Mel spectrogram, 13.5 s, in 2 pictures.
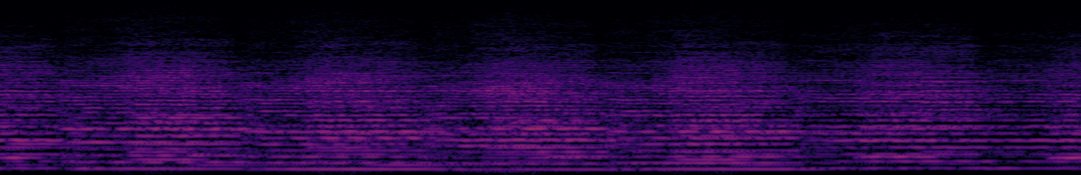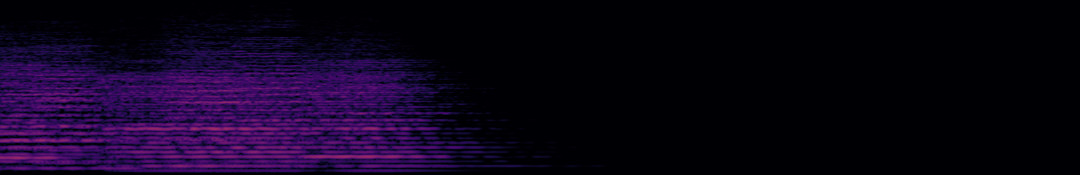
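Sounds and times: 
string trio playing: 0.0s - 9.8s.

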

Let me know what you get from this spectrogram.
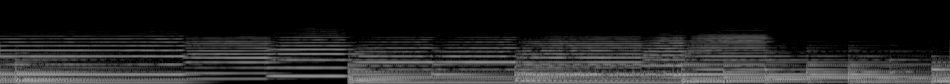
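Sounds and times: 
trumpet melody: 0.0s - 9.4s.

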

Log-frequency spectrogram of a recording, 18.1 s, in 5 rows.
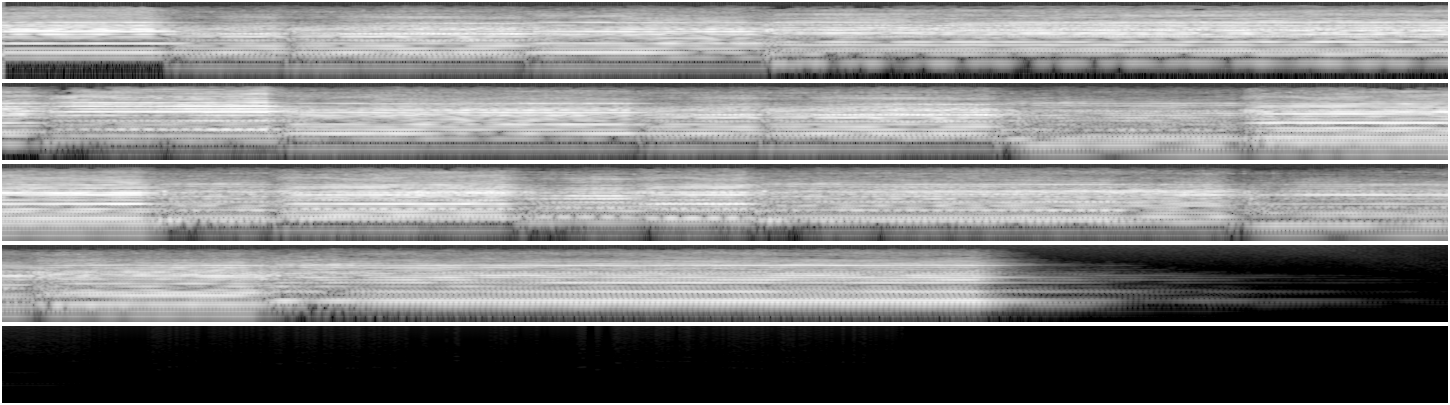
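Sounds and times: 
violin and cello duet: 0.0s - 13.5s.

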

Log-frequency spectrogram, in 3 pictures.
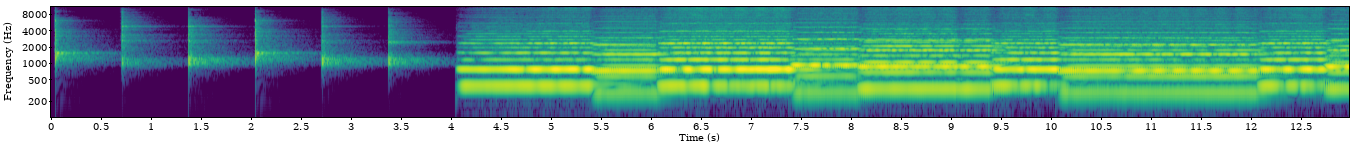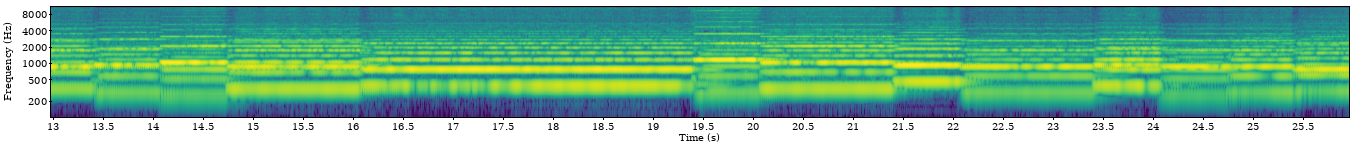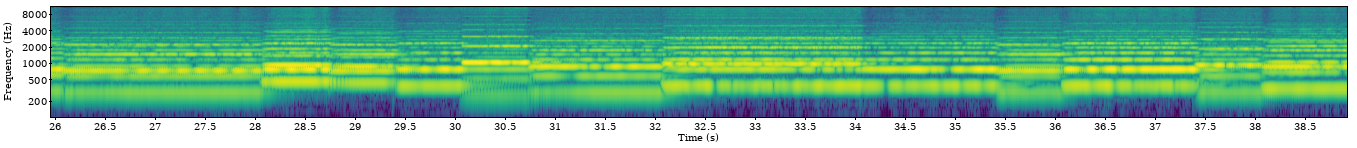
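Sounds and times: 
flute trio: 4.1s - 38.9s.

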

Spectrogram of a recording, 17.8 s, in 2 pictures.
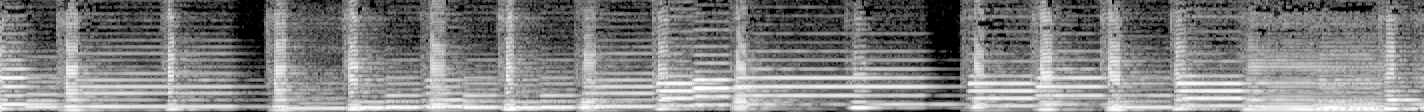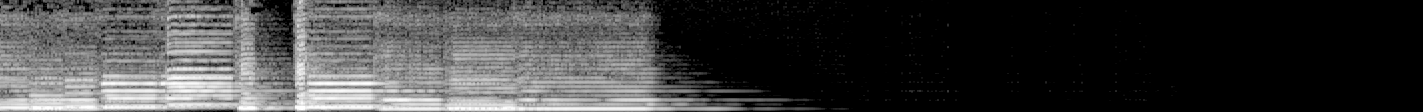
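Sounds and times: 
alto saxophone trio: 0.0s - 13.3s.

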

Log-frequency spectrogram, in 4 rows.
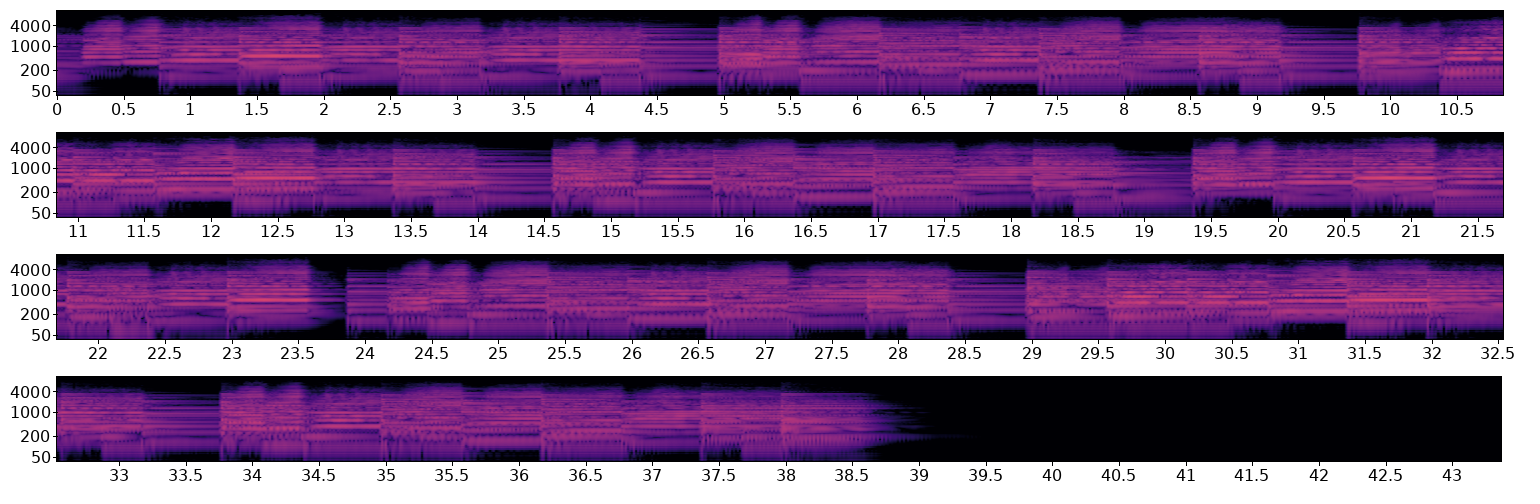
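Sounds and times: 
French horn: 0.2s - 38.8s.

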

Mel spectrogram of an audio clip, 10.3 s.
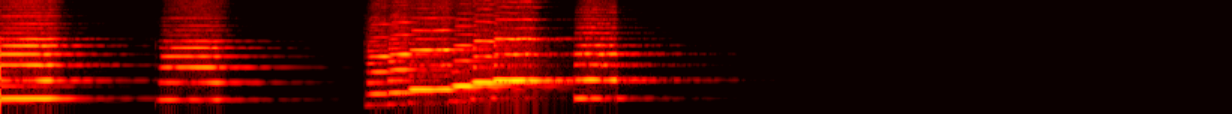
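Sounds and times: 
flute duet: 0.0s - 2.3s, 3.0s - 5.7s.

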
